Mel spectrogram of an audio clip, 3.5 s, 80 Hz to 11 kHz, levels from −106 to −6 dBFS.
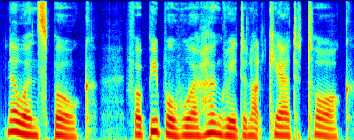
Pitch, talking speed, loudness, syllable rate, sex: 165 Hz, 220 wpm, -18 LUFS, 5.7 syllables/s, female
